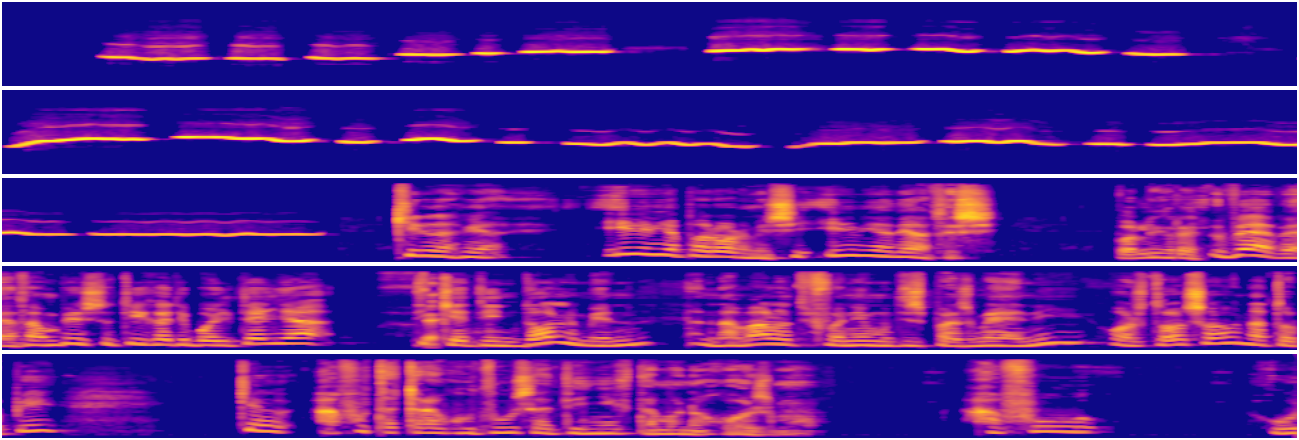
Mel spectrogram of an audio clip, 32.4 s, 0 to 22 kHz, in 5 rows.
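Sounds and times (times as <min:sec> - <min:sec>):
person whistling a flowing melody: 0:00.5 - 0:14.6
short breaths: 0:03.1 - 0:03.5, 0:06.0 - 0:06.5, 0:18.0 - 0:18.5, 0:26.2 - 0:26.8
speech: 0:15.0 - 0:26.5, 0:27.1 - 0:30.1, 0:30.8 - 0:31.5.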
